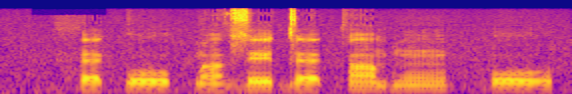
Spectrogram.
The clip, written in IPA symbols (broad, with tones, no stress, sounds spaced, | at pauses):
h ɛ˨ k͡p oː˨ ɡ͡b ã˨ z e˦ d ɛ˨ k ã˦ b ũ˦ | o˨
